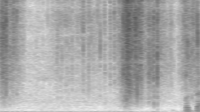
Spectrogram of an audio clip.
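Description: Footsteps crunching through dry leaf litter and low forest plants: a few short crunches, the loudest a little over a second in.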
